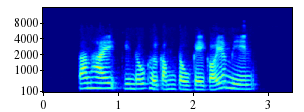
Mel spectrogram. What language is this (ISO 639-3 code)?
yue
